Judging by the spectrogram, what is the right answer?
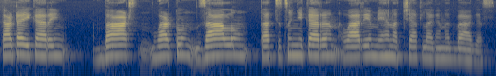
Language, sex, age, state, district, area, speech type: Kashmiri, female, 45-60, Jammu and Kashmir, Anantnag, rural, spontaneous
